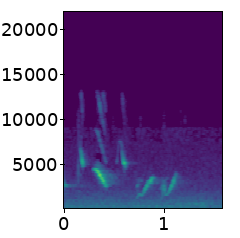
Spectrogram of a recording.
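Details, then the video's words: Chestnut-vented tit-babbler giving a brief burst of high, thin, down-slurred chirps followed by two short upward-sweeping whistles, over quiet background. "Chestnut vented Tit babbler call"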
